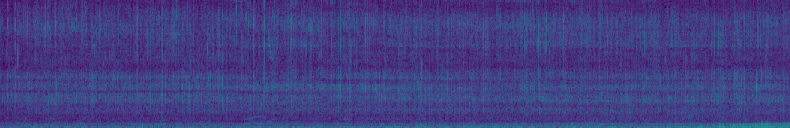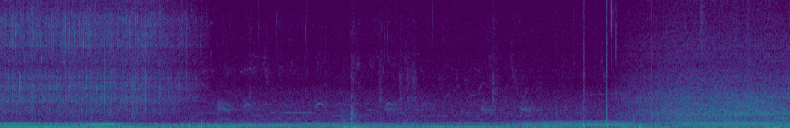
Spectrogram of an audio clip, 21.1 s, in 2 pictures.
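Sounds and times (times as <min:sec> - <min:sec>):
food sizzling in a skillet: 0:00.0 - 0:13.2.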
